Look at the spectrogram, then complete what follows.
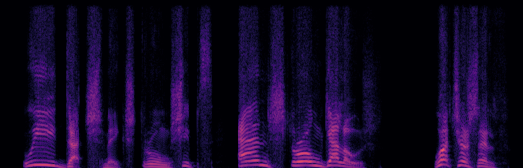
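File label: Dutch male, voice; Pirates Of The Caribbean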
